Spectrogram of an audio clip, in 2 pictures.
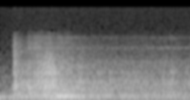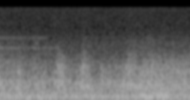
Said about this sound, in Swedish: Han startar motoren och vi åker sakta över floden.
